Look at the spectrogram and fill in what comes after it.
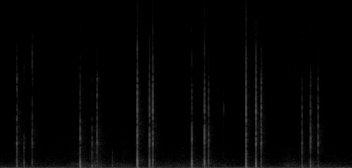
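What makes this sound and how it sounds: A solid painted wooden boomerang is tapped with long nails and fingertips, making a quiet run of sharp, dry clicks that die out almost at once. The taps come in small irregular clusters over a steady low hum.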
